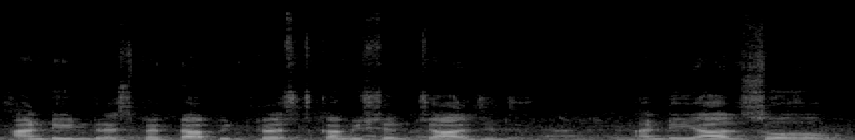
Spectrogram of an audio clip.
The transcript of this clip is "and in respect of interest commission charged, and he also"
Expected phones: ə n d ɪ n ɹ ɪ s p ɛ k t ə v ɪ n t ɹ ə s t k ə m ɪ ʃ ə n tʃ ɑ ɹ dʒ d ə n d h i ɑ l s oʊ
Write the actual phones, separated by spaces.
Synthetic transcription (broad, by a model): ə n d ɪ n ɹ ɪ s p ɛ k t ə p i n t ɹ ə s t k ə m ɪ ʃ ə n tʃ ɑ ɹ dʒ d ə n d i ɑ l s oʊ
